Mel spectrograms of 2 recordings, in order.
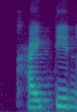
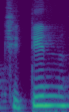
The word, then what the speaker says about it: chitin: Okay, whether you say chitin or chitin sama saja, yang penting ejaan kamu adalah betul.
